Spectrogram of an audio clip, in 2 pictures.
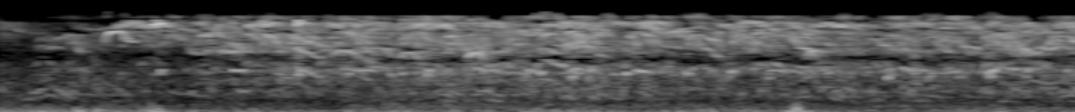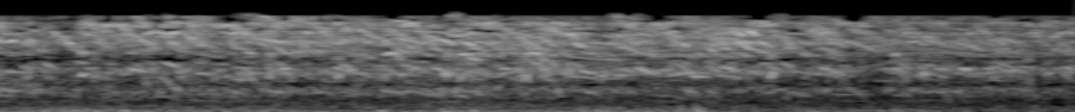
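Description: Otters squealing continuously in shrill, high-pitched chatter, a dense chorus of overlapping piercing calls that stays loud and steady throughout with no talking.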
